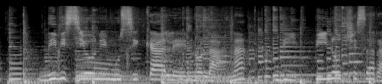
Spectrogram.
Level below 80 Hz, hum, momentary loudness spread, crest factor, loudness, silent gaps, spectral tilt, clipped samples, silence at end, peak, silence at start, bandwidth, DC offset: -32 dBFS; none; 5 LU; 16 dB; -18 LUFS; none; -4.5 dB/octave; under 0.1%; 0 s; -2 dBFS; 0 s; 16.5 kHz; under 0.1%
